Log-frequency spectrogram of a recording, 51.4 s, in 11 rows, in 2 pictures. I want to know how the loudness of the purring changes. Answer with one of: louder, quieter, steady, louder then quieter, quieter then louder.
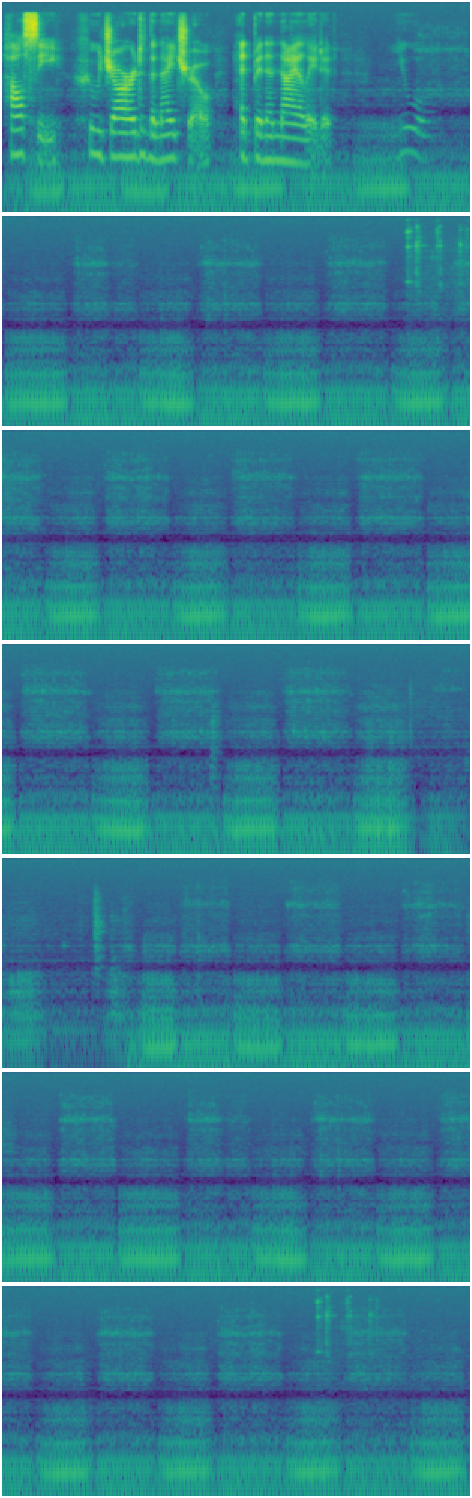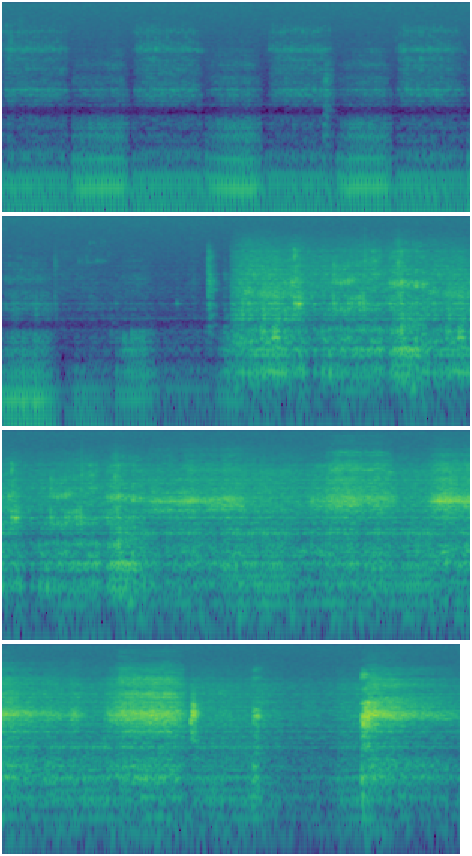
louder.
